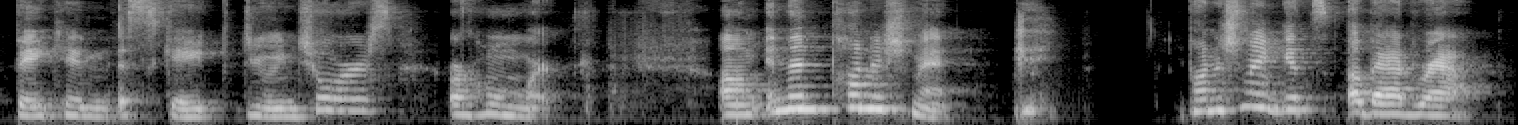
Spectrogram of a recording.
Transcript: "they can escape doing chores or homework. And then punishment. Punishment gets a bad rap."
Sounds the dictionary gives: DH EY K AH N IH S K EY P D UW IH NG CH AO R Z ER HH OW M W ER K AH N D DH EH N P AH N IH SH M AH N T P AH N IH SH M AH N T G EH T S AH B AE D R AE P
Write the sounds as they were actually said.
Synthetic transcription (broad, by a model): DH EY K AH N IH S K EY P D UW IH NG CH AO R Z ER HH OW M W ER K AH N DH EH N P AH N IH SH M AH N T P AH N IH SH M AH N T G EH T S AH B AE D R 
